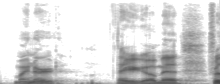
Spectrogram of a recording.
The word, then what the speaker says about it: Minard: one now how do you say his name my nerd there you go man for the longest time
